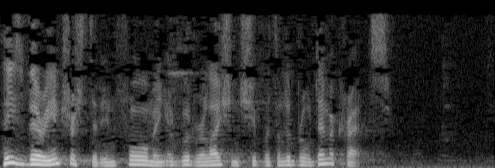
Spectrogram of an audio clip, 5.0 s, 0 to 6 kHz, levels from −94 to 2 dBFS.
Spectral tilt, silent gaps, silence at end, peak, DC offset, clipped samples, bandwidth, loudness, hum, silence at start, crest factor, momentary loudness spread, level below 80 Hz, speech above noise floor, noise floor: -10 dB/octave; none; 1.1 s; -10 dBFS; under 0.1%; under 0.1%; 5.8 kHz; -26 LUFS; none; 0.05 s; 18 dB; 14 LU; -56 dBFS; 32 dB; -58 dBFS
